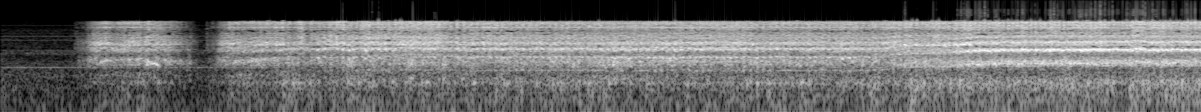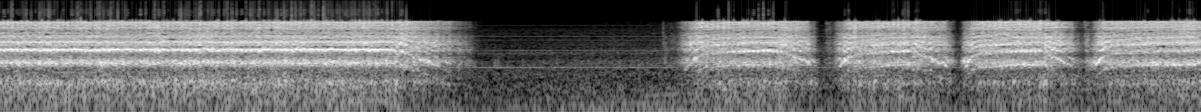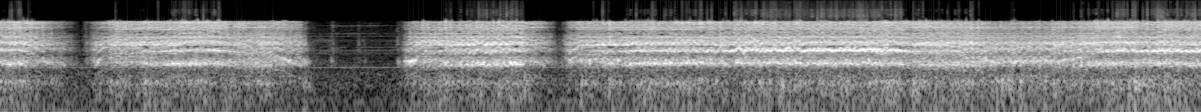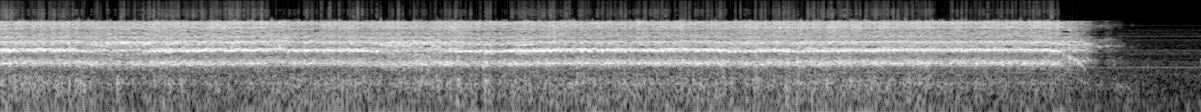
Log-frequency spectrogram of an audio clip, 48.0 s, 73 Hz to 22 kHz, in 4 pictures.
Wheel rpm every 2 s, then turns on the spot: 30, 120, 160, 160, 180, 230, 230, 230, 40, 70, 110, 150, 130, 110, 130, 180, 200, 170, 210, 230, 210, 230, 230, 110.
none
